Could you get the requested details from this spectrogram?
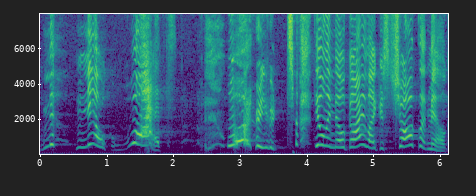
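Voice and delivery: high, loud incredulous squawk; appalled disbelief. Retold or imitated. Patient reacting to doctor's milking order, mock appalled. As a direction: balk loudly at the very idea, hammed up.

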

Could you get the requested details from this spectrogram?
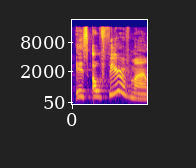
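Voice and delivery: ordinary talk, nothing marked

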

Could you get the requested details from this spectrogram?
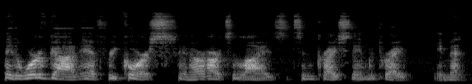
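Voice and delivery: ordinary talk, nothing marked

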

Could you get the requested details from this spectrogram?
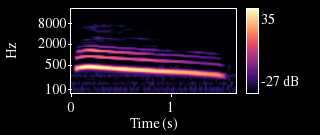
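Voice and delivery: high "woo", gliding slowly down; high cheer of excitement; excited whoop. Real, not acted. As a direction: let out a long, high whoop. Excited cheer starting the fun.

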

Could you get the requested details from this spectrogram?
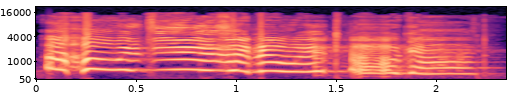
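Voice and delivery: very high, hammed-up cry of despair; mock panicked wail. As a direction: wail in exaggerated falsetto panic. Mocking a panicked believer giving in.

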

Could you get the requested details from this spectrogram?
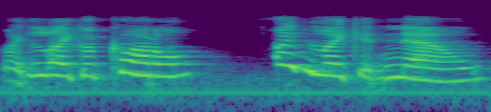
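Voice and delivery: high, pleading cat voice; a cat begging for a cuddle, slowing. Acted. Teacher reading to her class, as a high pleading cat. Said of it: "who began to meow".

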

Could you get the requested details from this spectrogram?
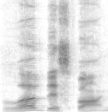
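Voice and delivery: slow, drawn-out sarcasm; sarcastic. Real, not acted. Player complaining about the worst spawn to get, sarcastic. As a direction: stretch it out with false enthusiasm. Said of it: "That's sarcasm".

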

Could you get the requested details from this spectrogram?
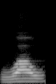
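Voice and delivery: ওয়াও sounded out with rounded lips; rounded waw. Shown as a demonstration. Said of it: "একটু খেয়াল করে দেখেন".

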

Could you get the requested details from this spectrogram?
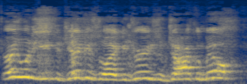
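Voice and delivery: desperate, mouth on fire; mouth burning from spicy food. Real, not acted. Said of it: "My tongue is on fire".

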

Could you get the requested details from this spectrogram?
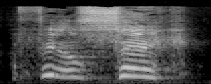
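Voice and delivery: put-on high-pitched, unwell child; queasy girl. A narrator's reading. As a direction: complain like a girl feeling sick. Violet is feeling ill.

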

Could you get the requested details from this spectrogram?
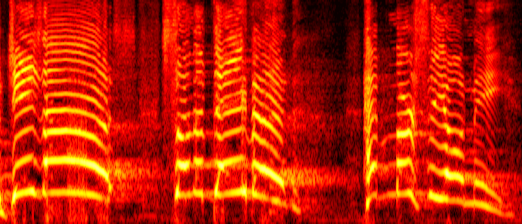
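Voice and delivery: very high, loud, slow pleading cry; desperate shout. Acted. Blind beggar begging Jesus for mercy, loud high shout. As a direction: cry out with everything you have.

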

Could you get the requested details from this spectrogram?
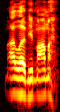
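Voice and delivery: soft, tender mock reply. Mom's sweet reply retold.

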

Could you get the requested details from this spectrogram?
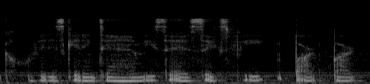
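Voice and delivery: unvoiced secretive whisper. Real, not acted. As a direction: whisper it so the dog can't hear. Secretive aside about the dog.

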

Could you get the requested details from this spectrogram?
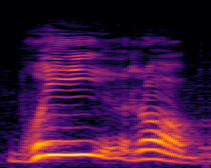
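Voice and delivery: ভৈরব slow and loud in two syllables, "bhoi - rob"; syllable-by-syllable demo. Shown as a demonstration. Teacher introducing a closed-syllable example, ভৈরব split slowly and loudly. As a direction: break ভৈরব in two, dwelling on each part. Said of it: "ভৈটা এখন উচ্চারণ করছি".

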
